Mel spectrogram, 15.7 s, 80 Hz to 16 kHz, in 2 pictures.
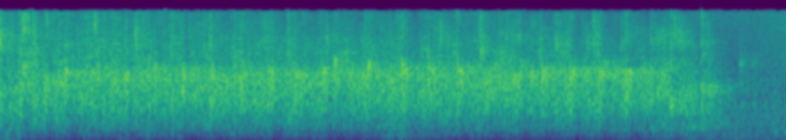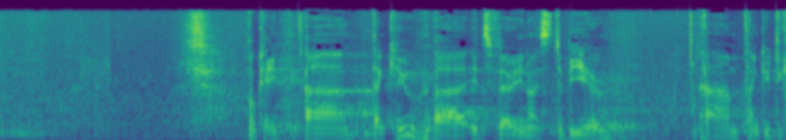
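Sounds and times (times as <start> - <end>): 
audience applause: 0.0 - 7.4
speech: 10.5 - 15.7.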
